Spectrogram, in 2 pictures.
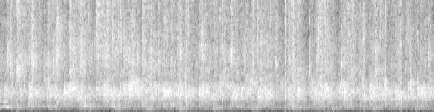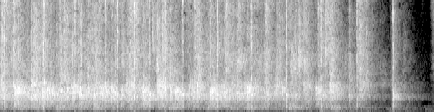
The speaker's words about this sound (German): Wir sind wieder im wunderschönen Bunker Ulmenwall im Herzen von Bielefeld und ich habe ein wunderbares Publikum hier am Start. Hallo Leute! Applaus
